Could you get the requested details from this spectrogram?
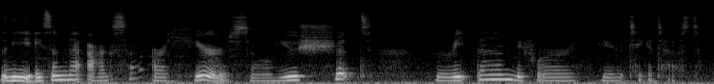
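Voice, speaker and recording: A quiet woman speaks at a very slow pace with long, frequent pauses over noticeable background noise. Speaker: international student. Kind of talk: casual talk to camera. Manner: quiet, low voice.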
